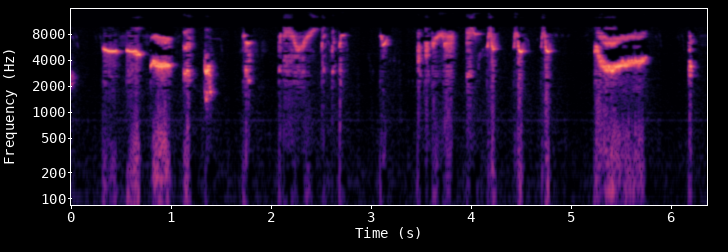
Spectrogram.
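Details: Orange-headed thrush song for contest training: scattered sharp chips and squeaky whistles, some rough scratchy notes, and a loud sweeping warbled phrase near the end, over a faint background hiss.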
